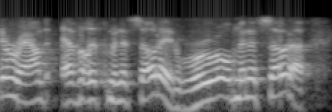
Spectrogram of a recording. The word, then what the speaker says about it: Eveleth: Hall of Fame Museum is in is it Eveleth, Minnesota? Is that how they pronounce it? Yeah, Eveleth, Minne- Eveleth, Minnesota, which is uh north of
